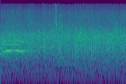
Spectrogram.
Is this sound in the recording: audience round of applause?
yes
